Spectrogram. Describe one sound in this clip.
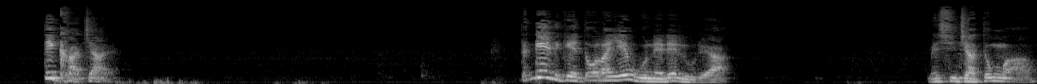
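A middle-aged man speaks close up in short, emphatic bursts with pauses between.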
